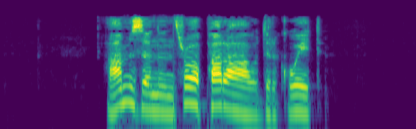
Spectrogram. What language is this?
Abkhazian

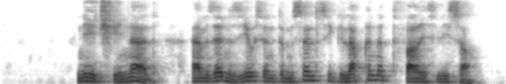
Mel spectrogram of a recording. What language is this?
Kabyle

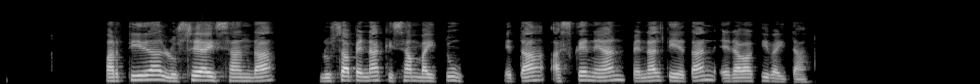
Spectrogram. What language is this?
Basque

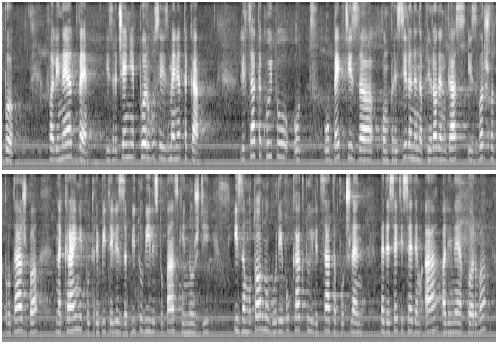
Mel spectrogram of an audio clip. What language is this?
Bulgarian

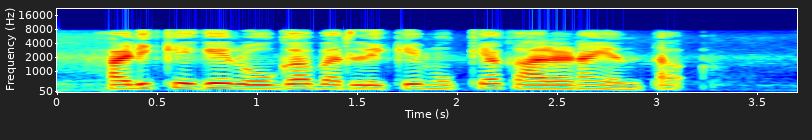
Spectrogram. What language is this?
Kannada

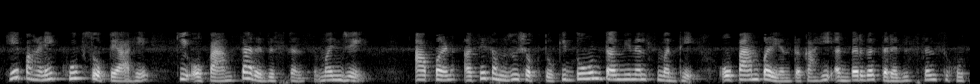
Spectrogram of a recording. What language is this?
Marathi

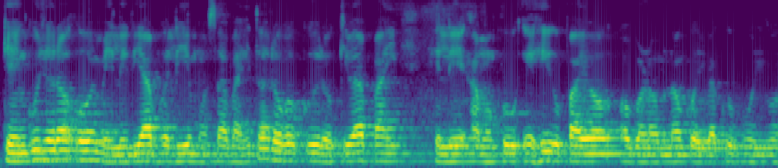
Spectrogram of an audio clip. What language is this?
Odia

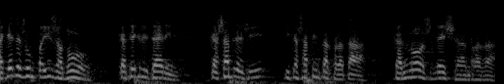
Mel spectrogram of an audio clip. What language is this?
Catalan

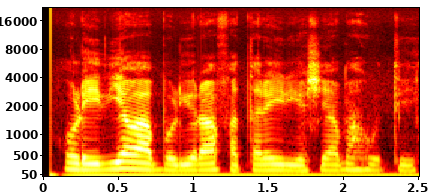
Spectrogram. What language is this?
Kikuyu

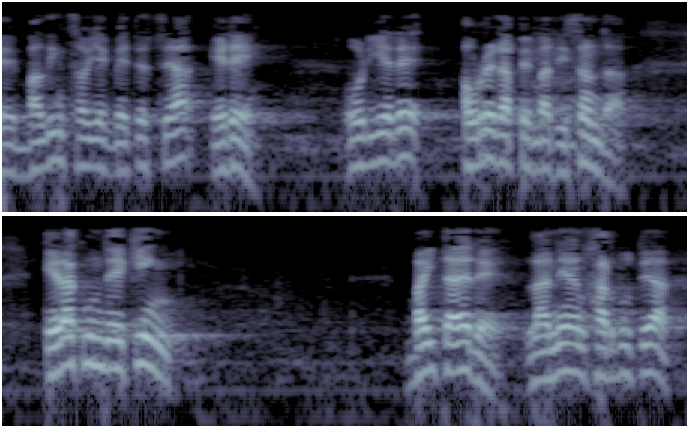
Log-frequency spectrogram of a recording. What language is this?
Basque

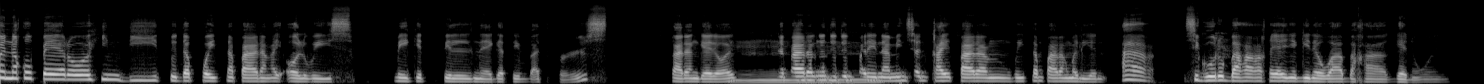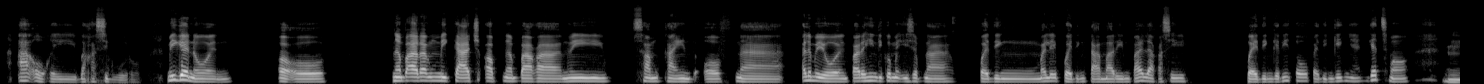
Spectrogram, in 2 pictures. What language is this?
Filipino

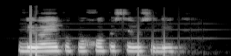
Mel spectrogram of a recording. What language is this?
Pashto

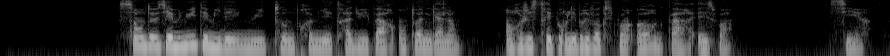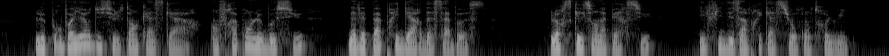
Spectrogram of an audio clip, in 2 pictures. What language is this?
French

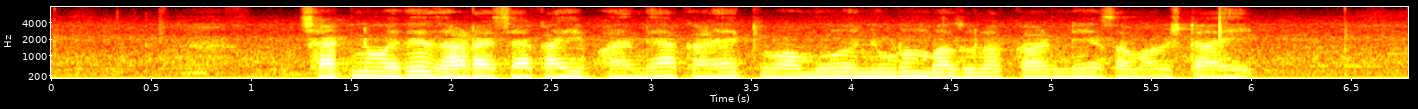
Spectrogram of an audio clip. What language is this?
Marathi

